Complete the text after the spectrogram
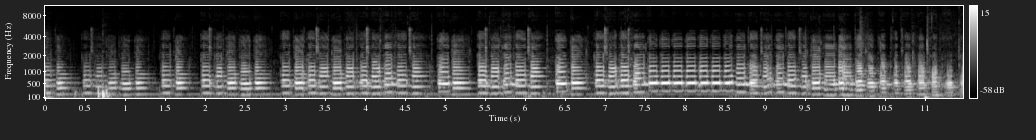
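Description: A bassoon plays a solo melody alone, a quick run of short, detached notes giving way to longer held tones, reedy and mid-pitched at a steady, moderate volume.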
